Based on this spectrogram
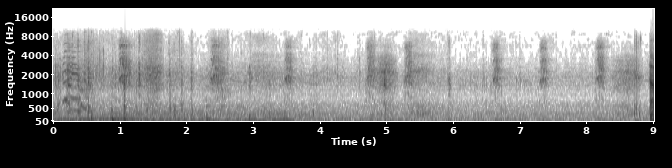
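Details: On a sunrise safari drive on 21 January 2018, birds alarm-call at a female big cat with her cub, giving harsh scolding chatter in bursts about every second, with a low engine rumble early on and a man's voice.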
